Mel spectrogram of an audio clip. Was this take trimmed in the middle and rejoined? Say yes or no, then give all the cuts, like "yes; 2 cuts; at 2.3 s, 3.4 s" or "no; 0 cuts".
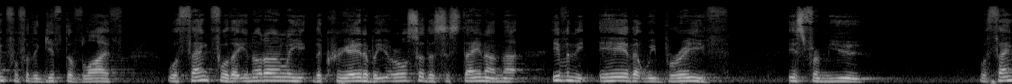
no; 0 cuts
